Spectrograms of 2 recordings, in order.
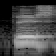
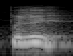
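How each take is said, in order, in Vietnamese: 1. Âm S cuối được phát âm. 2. Âm S cuối là câm. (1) "ký tự S phải phát âm" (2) "không phát âm ký tự S"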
